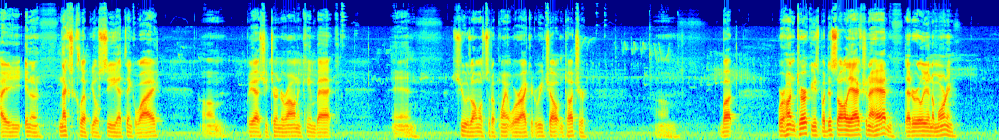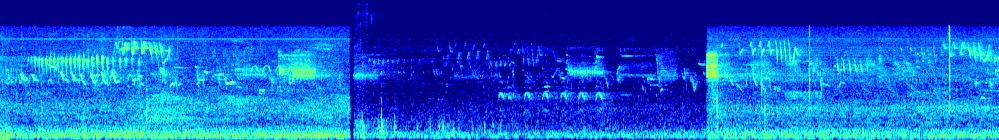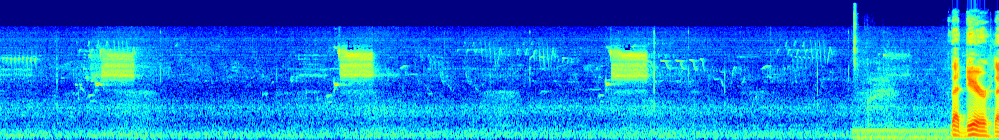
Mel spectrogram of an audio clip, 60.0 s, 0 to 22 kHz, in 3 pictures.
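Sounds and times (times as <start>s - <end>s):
loud short bird calls: 0.0s - 20.2s, 57.0s - 59.9s
songbirds singing and calling: 0.0s - 43.6s, 44.6s - 59.9s.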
